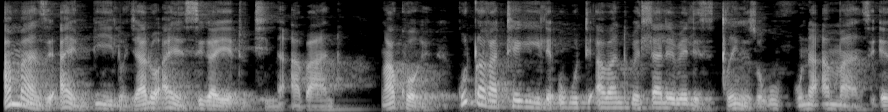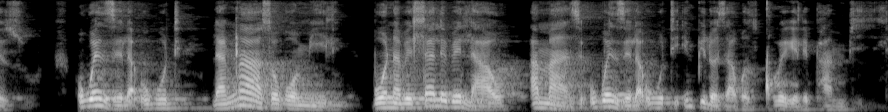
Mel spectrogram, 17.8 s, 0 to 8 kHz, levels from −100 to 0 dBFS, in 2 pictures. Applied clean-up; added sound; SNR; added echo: none; none; none; none.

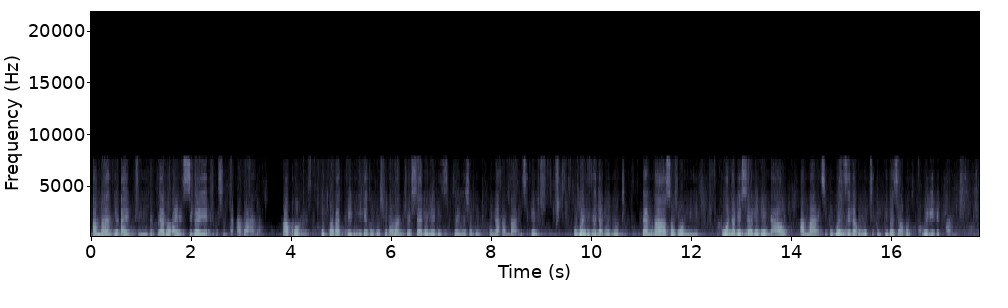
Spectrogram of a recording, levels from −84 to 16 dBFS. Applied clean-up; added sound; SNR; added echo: neural separator model SepFormer DNS4.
